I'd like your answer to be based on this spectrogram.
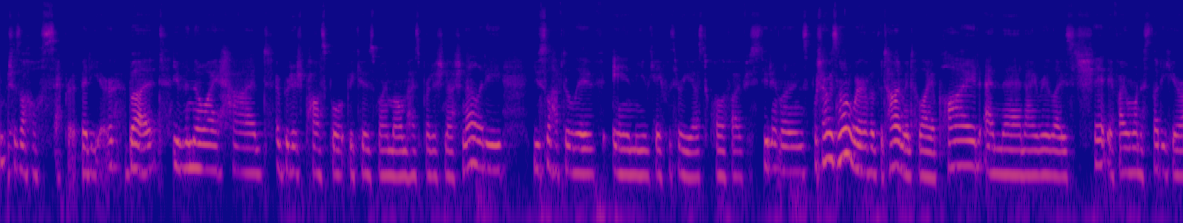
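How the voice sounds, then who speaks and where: A woman in her twenties from South Africa, talking casually and candidly to camera, hoarse from a sore throat, with a smoker-like rasp. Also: on the low side, a little mellow. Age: 20s. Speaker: student vlogger.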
